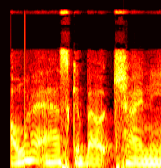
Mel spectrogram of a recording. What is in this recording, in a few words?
ask chinese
